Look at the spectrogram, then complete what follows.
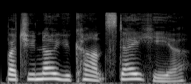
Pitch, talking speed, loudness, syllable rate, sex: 210 Hz, 220 wpm, -17 LUFS, 4.4 syllables/s, female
